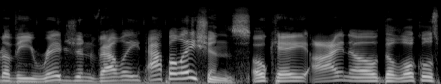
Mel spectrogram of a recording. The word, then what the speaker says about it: Appalachia: In the northwestern part of the state, it has freaking mountains, part of the Ridge and Valley Appalachians. Okay, I know the locals pronounce it Appalachia.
